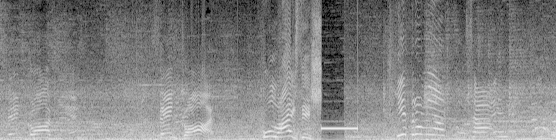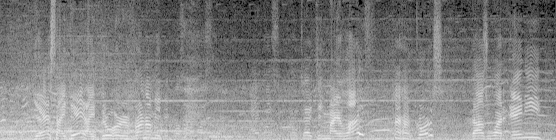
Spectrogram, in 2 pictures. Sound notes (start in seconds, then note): none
